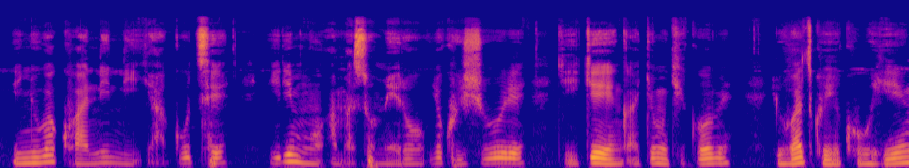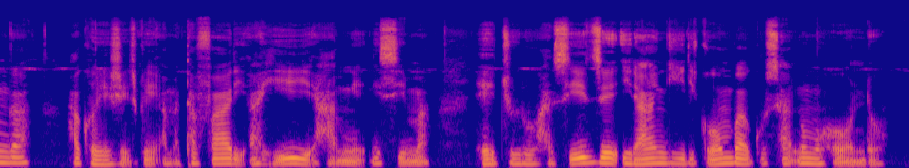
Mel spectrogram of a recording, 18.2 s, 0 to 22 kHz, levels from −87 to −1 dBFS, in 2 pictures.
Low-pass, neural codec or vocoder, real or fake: 14.4 kHz; none; real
